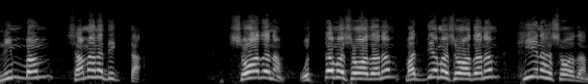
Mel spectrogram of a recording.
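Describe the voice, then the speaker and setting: A man's loud, bright, sharp voice. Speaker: Ayurvedic doctor, conference speaker. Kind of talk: lecture. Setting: conference hall.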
